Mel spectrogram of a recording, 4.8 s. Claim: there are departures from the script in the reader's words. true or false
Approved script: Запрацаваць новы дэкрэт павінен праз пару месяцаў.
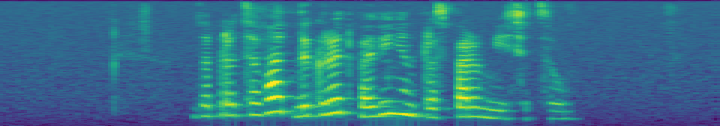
true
